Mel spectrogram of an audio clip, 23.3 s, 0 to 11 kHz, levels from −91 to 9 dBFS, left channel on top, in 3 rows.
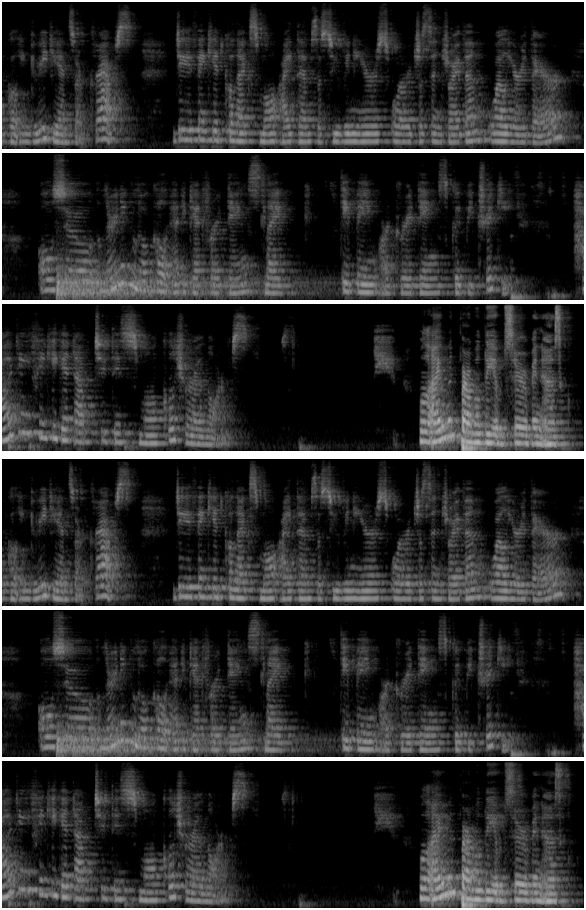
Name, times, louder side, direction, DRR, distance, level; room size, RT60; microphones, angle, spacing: voice 1, 0.0-8.0 8.2-11.5 12.3-14.7 15.4-18.8, equal, 15° right, 0 dB, 5.5 m, -40 dB
sound 1, 8.5-12.4, left 1 dB, 15° left, 1.0 m, -44 dB
voice 2, 21.1-23.1, left 1 dB, 55° left, 1 dB, 2.5 m, -28 dB
26.5 x 11.0 x 3.0 m, 0.71 s
head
